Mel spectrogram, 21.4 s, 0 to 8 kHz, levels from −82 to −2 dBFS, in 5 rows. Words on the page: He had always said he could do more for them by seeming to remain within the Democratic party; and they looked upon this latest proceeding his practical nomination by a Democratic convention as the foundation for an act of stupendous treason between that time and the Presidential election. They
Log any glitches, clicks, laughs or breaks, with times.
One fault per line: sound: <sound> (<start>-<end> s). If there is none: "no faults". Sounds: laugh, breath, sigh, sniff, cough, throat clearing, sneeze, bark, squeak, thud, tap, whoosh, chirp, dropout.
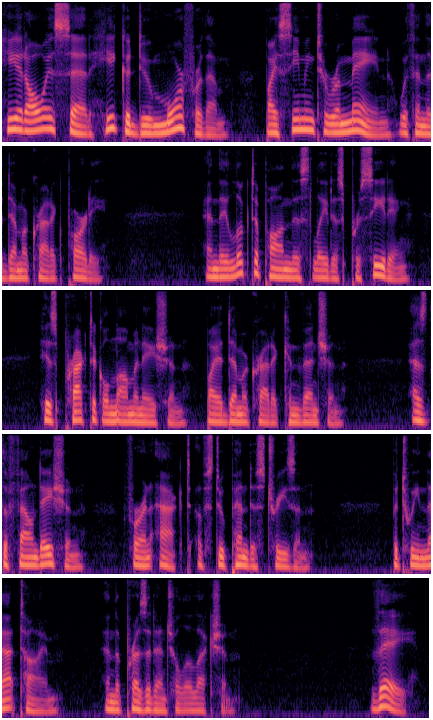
no faults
